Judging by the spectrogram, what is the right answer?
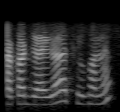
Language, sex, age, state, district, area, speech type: Bengali, female, 45-60, West Bengal, Bankura, rural, conversation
